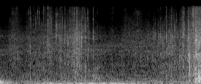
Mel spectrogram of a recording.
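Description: Plastic-wrapped instant-noodle multipacks rustling as they are carried and put down on a shop counter, over a low steady hum, with one sharp knock near the end.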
